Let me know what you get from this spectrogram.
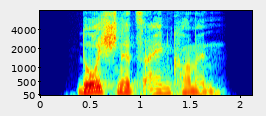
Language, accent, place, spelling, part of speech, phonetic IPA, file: German, Germany, Berlin, Durchschnittseinkommen, noun, [ˈdʊʁçʃnɪt͡sˌʔaɪ̯nkɔmən], De-Durchschnittseinkommen.ogg
- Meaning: average income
